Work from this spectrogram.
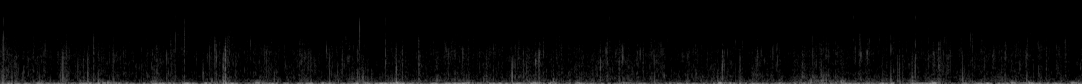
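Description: Two wooden-backed natural bristle brushes brush and scratch across a thick white cotton terry cloth towel draped over the microphone. The result is a steady, muffled, low-heavy rustling, dotted with frequent crackly scratching strokes that continue throughout.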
